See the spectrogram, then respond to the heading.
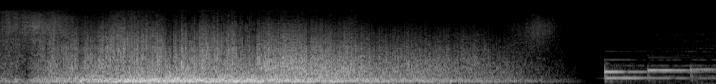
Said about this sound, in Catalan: Enola Gay va deixar anar la bomba des d'una altura de 9.450 metres i 43 segons més tard, quan el cap nuclear era a 600 metres d'Hiroshima, la van fer detonar.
